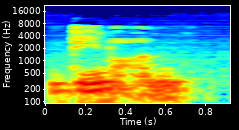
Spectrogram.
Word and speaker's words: demon: So try to understand when Prabhupada uses the word demon, or as Prabhupada would pronounce it, demon.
